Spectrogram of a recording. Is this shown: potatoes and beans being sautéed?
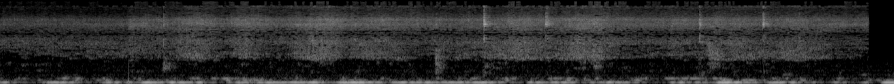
yes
